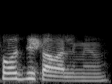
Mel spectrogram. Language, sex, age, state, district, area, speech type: Telugu, female, 18-30, Andhra Pradesh, Kurnool, rural, conversation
